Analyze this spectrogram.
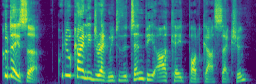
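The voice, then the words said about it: Put-on Victorian gentleman's accent. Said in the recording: “Probably best read in a Victorian gentleman's accent.”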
